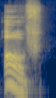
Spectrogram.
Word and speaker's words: of: When it is a weak sound, sometimes in connected speech, the of becomes a schwa, a cup of tea, a shelf of Lego, and cool stuff. So both the words a and of can, in connected speech, in fast speech, natural speech, be replaced by the schwa.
